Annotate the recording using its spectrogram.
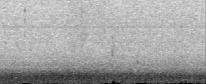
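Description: Quiet outdoor background with a low, uneven rumble and a few soft low thumps, typical of light wind buffeting the microphone.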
